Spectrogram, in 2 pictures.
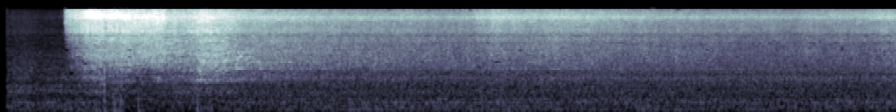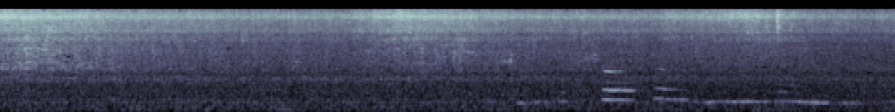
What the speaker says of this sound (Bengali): এগুলো ফোড়নে দিয়ে দিলাম। একটু ভাজা হয়ে যাক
